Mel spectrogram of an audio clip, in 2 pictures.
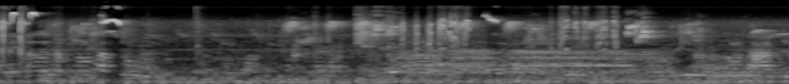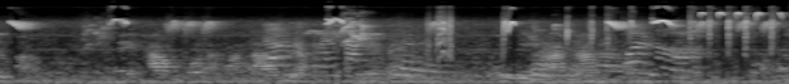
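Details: Caged spotted black sunbird with fast, tightly packed sputtering song, played to make other black sunbirds join in; shrill high twitters and chips come in clustered bursts with brief pauses between phrases.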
